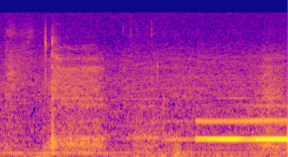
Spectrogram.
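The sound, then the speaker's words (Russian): A telephone call being placed: faint clicks and hum at first, then a steady two-pitch tone that holds to the end, quiet overall. “Позвоним Мендору сразу. Так. Или пилоту. Да, Мендору? Кому? Так, Мендору звоним.”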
